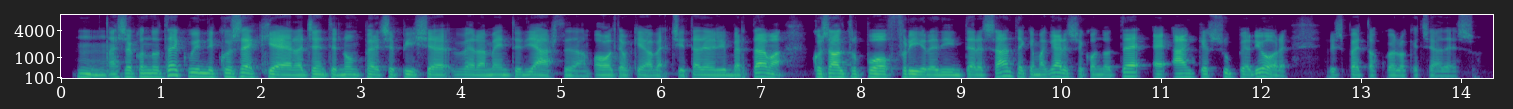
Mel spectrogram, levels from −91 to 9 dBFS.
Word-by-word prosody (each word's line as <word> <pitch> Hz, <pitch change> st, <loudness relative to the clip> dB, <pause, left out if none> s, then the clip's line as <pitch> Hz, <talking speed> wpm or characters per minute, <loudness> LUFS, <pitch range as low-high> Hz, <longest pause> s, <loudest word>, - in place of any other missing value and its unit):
Mh, 110 Hz, -6 st, -2 dB
e 110 Hz, 0 st, -2 dB
secondo 125 Hz, +1 st, 0 dB
te 190 Hz, +9 st, +2 dB
quindi 135 Hz, -7 st, 0 dB
cos'è 125 Hz, 0 st, +2 dB
che 105 Hz, -5 st, +5 dB
la 95 Hz, +1 st, +1 dB
gente 105 Hz, 0 st, -1 dB
non 100 Hz, 0 st, -3 dB
percepisce, 100 Hz, -1 st, -1 dB
veramente, 100 Hz, 0 st, -2 dB
di 100 Hz, +1 st, -1 dB
Amsterdam? 90 Hz, -3 st, -1 dB
oltre, 95 Hz, -1 st, +1 dB
okay, 95 Hz, +1 st, -3 dB
vabbè 90 Hz, +1 st, -2 dB
città 100 Hz, -, -3 dB
delle 100 Hz, -1 st, +2 dB
libertà, 95 Hz, +8 st, +2 dB
ma -, -, +3 dB, 0.2 s
cos'altro 120 Hz, 0 st, +3 dB
può 120 Hz, -2 st, +4 dB
offrire 110 Hz, -2 st, +1 dB
di 95 Hz, 0 st, -2 dB
interessante 100 Hz, -, 0 dB
che 110 Hz, -, -7 dB
magari 120 Hz, +6 st, +1 dB
secondo 105 Hz, -3 st, -6 dB
te 145 Hz, +5 st, +2 dB
è 110 Hz, -, 0 dB
anche 120 Hz, -1 st, +3 dB
superiore 115 Hz, -4 st, -2 dB, 0.3 s
rispetto -, -, -5 dB
a -, -, -8 dB
quello 90 Hz, -2 st, -5 dB
che 90 Hz, -, -13 dB
c'è 90 Hz, -, -10 dB
adesso? 80 Hz, -2 st, -8 dB
105 Hz, 165 wpm, -28 LUFS, 95-120 Hz, 0.3 s, che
